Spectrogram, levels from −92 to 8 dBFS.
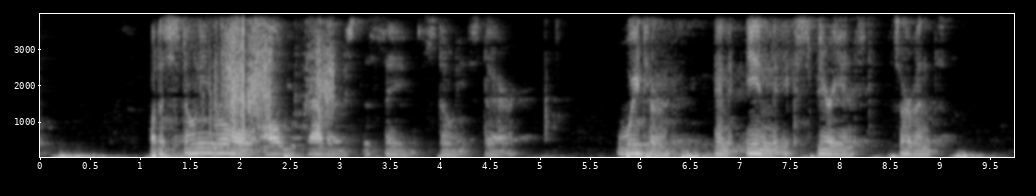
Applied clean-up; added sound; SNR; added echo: classical method WPE with log-MMSE.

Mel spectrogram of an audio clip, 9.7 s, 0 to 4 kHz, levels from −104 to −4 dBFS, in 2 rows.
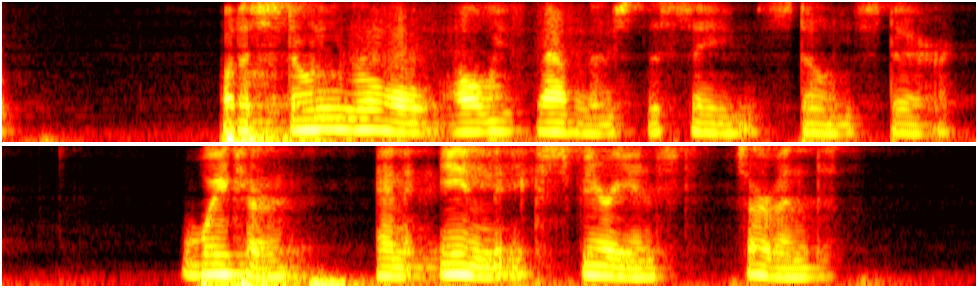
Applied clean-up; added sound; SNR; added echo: neural mask model DeepFilterNet 3.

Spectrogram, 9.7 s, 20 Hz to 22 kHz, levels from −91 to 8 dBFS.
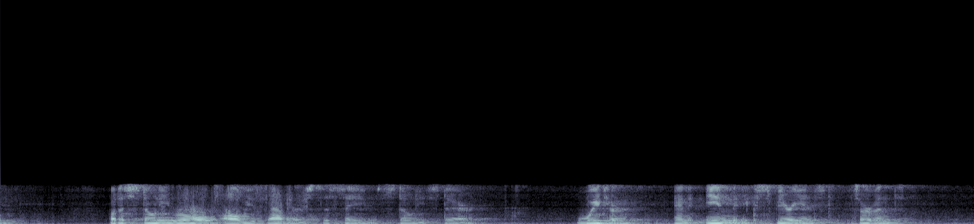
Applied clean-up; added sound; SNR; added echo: neural separator model SepFormer DNS4.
